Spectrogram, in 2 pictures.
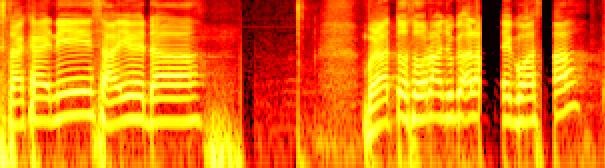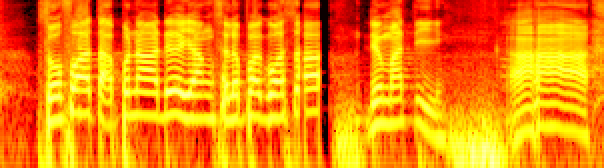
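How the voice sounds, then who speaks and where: Over a quiet background, a man with a high pitch and a bright, sharp tone uses a raised, projected voice at very even loudness, keeping a fairly slow pace with long, frequent pauses. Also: ordinary pitch variation. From Malaysia. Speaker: network marketing distributor; presenter. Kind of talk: sales presentation. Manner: animated. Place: hall.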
